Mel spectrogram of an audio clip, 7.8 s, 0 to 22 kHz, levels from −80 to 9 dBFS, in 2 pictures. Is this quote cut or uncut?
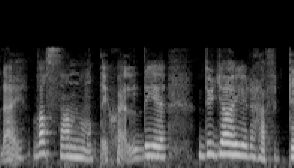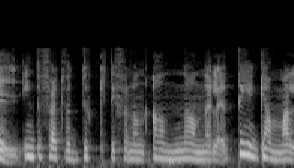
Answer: uncut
